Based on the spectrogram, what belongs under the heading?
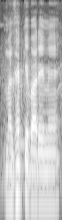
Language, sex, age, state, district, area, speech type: Urdu, male, 60+, Bihar, Khagaria, rural, spontaneous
